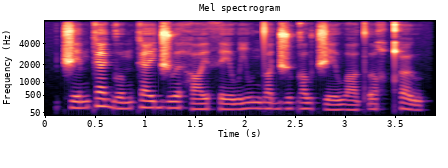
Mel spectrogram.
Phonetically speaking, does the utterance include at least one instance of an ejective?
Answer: yes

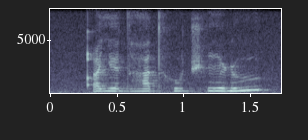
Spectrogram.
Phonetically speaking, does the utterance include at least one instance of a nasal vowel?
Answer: no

